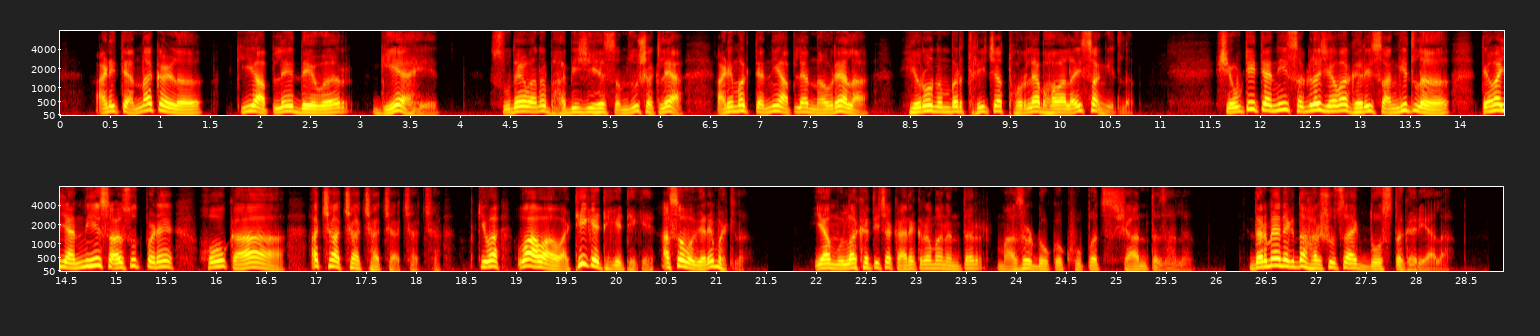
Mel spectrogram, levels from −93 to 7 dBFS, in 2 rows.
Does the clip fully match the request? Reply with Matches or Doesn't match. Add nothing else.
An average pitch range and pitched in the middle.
Doesn't match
